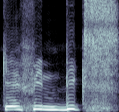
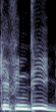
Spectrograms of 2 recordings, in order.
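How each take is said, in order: First: The name ends with a ks sound. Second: The name ends with a plain k sound. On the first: The speaker calls it right. "Dia punya nama tuh Kevin Dix. D I K S" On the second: The speaker calls it wrong. "Bukan Kevin Dick"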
